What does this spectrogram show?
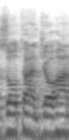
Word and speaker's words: Zoltan-Johan: um Gabriel uh invert Zoltan Johan I hope I'm pronouncing your last name right man yeah I barely can pronounce my own right it's okay it's helpful that it Rhymes and uh we're very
